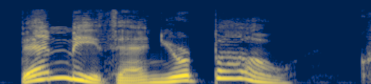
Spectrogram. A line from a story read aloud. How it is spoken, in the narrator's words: cried the other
